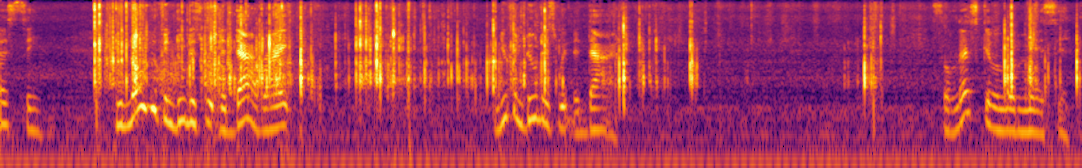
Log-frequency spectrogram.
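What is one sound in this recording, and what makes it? Wooden sticks clatter and rustle in a wet plastic bowl.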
